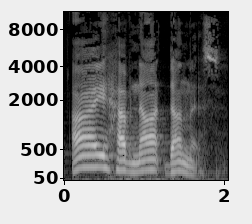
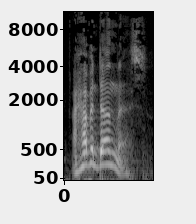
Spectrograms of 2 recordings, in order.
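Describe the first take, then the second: First: 'Have not' is said as two full words. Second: 'Have not' is shortened to 'haven't'. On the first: The speaker calls it wrong. "I would never say" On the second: The speaker calls it right. "I'd rather say"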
